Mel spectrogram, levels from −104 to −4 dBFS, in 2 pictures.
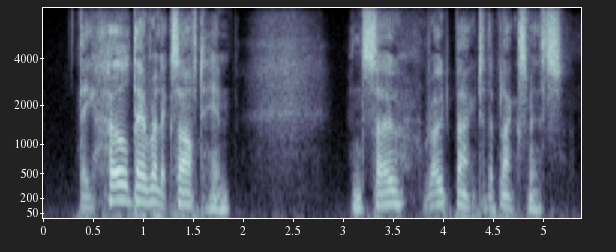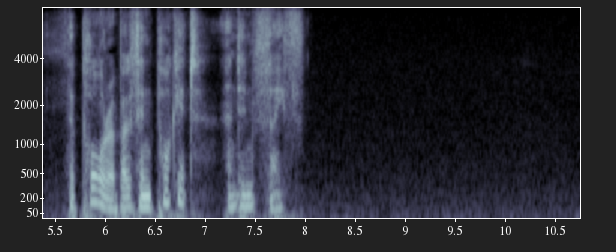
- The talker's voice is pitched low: Yes, low, 115 Hz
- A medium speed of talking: No, slow, 115 wpm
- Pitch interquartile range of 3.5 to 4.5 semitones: No, wide, 5.4 semitones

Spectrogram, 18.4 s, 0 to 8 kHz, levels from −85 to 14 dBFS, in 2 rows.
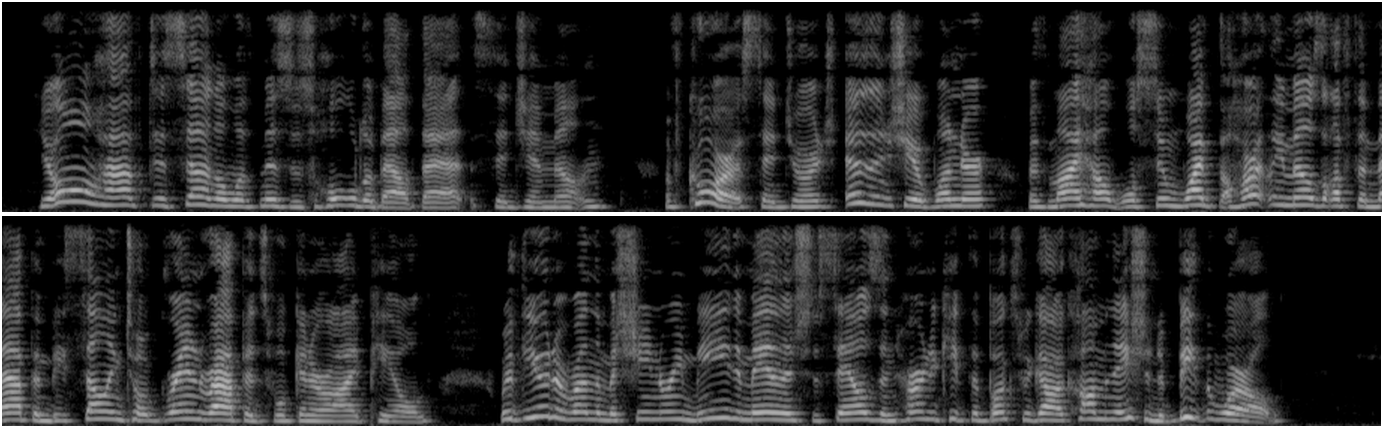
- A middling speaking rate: No, fast, 220 wpm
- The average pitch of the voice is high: Yes, very high, 255 Hz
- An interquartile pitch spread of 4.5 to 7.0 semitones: No, average, 4.0 semitones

